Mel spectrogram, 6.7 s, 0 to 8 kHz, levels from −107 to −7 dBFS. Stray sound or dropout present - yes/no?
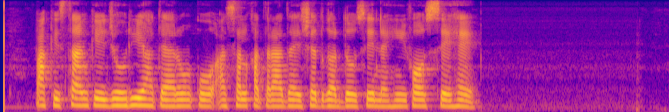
no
